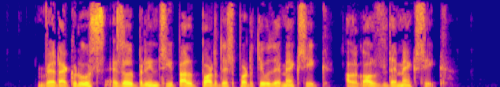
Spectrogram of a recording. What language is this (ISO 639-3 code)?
cat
